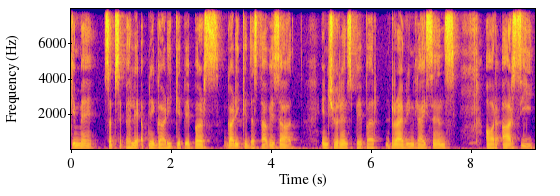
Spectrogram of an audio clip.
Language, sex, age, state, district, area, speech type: Urdu, male, 30-45, Uttar Pradesh, Lucknow, rural, spontaneous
